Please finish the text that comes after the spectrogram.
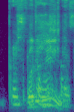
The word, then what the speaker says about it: perspicacious: Let me say perspicacious. Perspicacious. No, perspicacious. Perspicacious. It means having a ready insight into an understanding of things. Perspicacious. Perspicacious. Like perspire, cacious.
